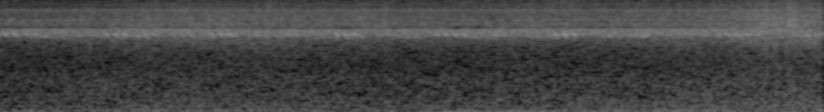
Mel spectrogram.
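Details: Crickets chirping against a backdrop of wind, the insects giving a thin, steady high-pitched trill with faint regular pulses, while low rushing wind gusts swell and fade beneath them.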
